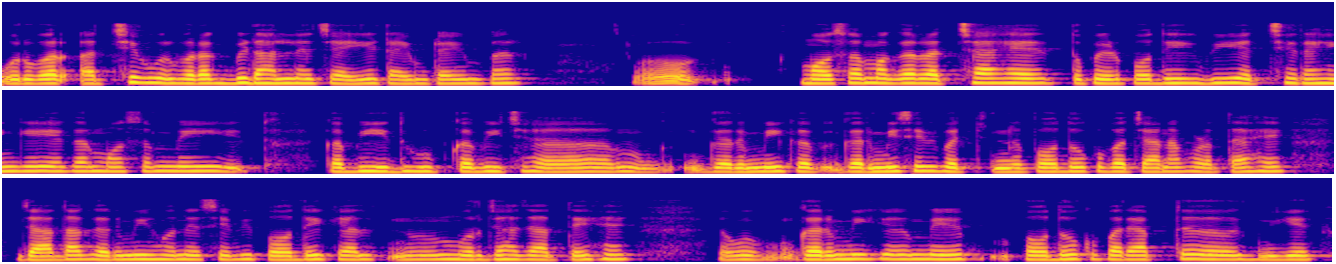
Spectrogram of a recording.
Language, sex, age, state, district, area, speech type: Hindi, female, 45-60, Madhya Pradesh, Betul, urban, spontaneous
